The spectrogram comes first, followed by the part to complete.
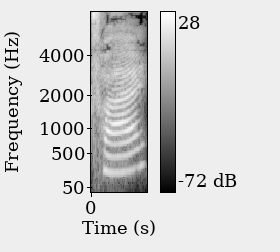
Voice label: "chuai2", pinyin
